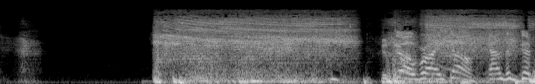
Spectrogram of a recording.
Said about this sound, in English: blowing up a balloon with his nose.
